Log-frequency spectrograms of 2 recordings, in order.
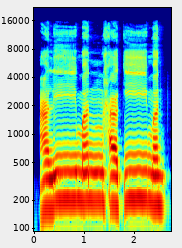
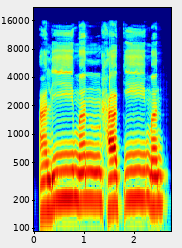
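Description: Both takes have the same delivery.

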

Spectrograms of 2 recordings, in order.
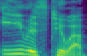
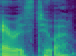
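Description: First: Era is said with a British pronunciation. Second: Era is said with an American pronunciation. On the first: "I always say the era's tour" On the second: "that's how Americans pronounce it"

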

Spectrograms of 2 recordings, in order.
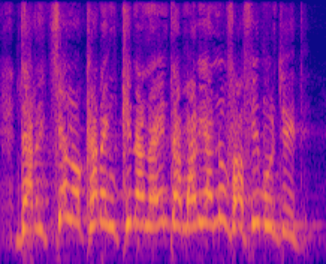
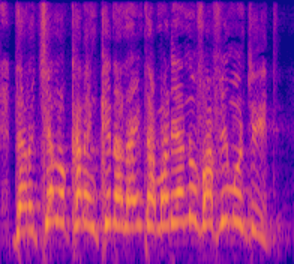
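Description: No difference in how they are said.

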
